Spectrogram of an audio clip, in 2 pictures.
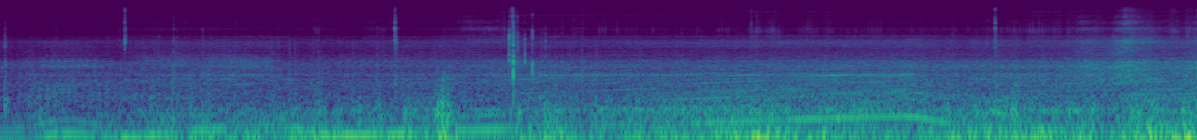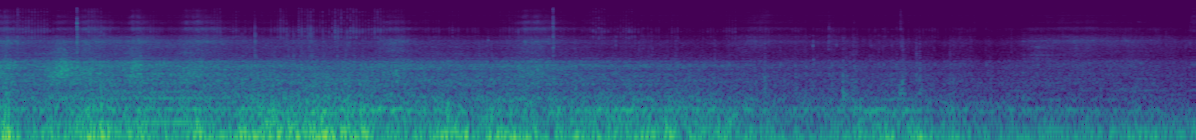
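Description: Car driving on a wet road, heard inside the cabin: a steady low engine and road rumble with tyre noise, and a few sharp clicks in the first several seconds.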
